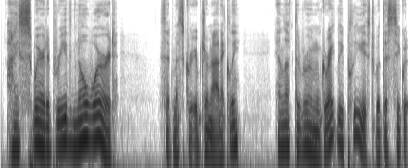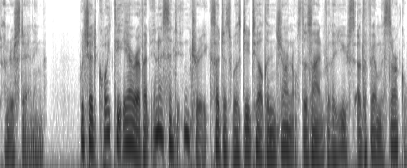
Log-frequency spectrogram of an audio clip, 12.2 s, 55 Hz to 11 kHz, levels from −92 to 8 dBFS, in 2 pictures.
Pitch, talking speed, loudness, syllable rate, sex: 100 Hz, 210 wpm, -18 LUFS, 6.5 syllables/s, male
